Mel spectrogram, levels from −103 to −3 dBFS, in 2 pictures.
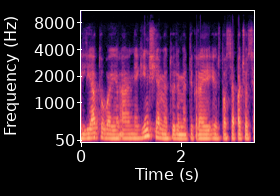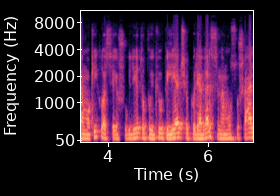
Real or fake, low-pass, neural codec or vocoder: fake; 9.9 kHz; vocoder, 24 kHz, 100 mel bands, Vocos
